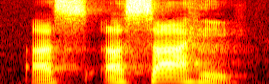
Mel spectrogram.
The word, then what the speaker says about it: Asahi: Asahi. – Asahi. – You're Asahi. – Stressing the sa.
